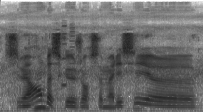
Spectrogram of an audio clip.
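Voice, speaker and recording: A man's voice: mid-range voice, moderate pace. A man hosting a casual gaming let's play, thinking aloud in a rambling, hesitant way, recorded on a headset microphone. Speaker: gaming video host. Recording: noisy headset mic with clicks. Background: clear noise and clicking.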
